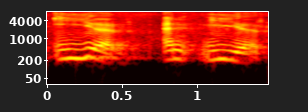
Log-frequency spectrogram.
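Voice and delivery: ईयर said very slowly, clear ee start; drawn-out ईयर, an ear for learners; slow demo. Shown as a demonstration. Teacher shows pronunciation of ear, slowly. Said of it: "इसका pronunciation क्या होता है".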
